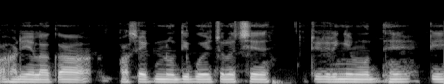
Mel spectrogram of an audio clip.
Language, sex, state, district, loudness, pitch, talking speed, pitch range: Bengali, male, Odisha, Khordha, -14 LUFS, 115 Hz, 160 wpm, 115-120 Hz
